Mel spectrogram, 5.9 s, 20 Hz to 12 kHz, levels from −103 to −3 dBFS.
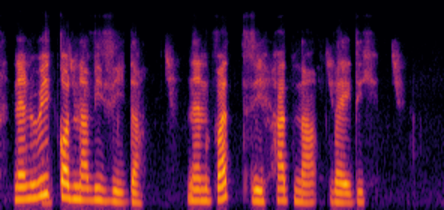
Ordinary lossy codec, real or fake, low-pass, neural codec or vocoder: Opus, 16 kbps; real; 7.2 kHz; none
